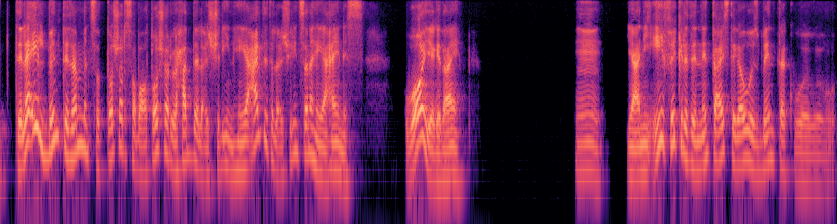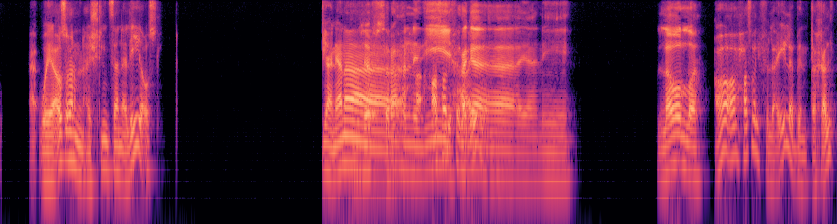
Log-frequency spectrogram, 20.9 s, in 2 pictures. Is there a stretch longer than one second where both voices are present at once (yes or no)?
yes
